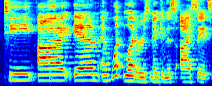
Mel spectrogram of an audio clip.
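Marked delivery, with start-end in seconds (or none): 0.1-1.6 very slow, drawn-out letters; spelling aloud. Shown as a demonstration. Teacher spells a word with pupils, very slow spelling aloud. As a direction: stretch out each letter for pupils.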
